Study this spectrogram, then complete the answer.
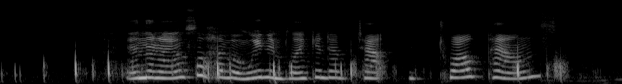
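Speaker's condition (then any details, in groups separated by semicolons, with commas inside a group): Cerebral palsy; wheelchair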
